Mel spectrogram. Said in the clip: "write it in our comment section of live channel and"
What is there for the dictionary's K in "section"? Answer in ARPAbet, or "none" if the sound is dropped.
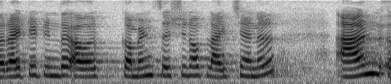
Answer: none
